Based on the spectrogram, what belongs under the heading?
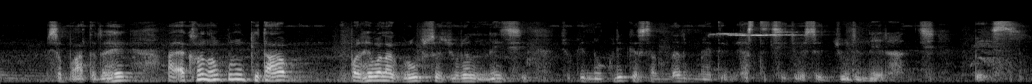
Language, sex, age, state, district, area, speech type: Maithili, male, 45-60, Bihar, Saharsa, urban, spontaneous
